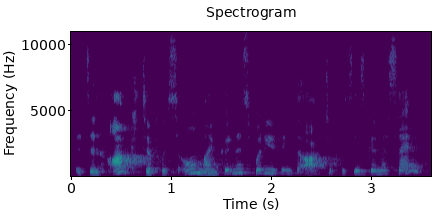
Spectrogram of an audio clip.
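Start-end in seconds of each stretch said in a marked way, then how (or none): none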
